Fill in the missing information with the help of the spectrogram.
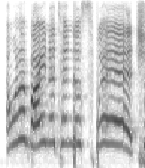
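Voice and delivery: put-on high child's plea; little niece voice. Niece asking her aunt for money, high child voice. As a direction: ask like a small girl who wants something.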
